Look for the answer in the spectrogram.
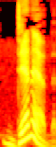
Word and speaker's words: Deneb: Deneb. At least that's how you told me it's pronounced. – Deneb.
